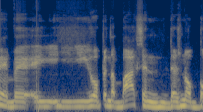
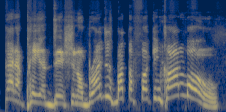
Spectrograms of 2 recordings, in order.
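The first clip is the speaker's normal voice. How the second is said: indignant retort; 8 semitones higher than usual. Retold or imitated. Gamer arguing with the clerk, high and outraged. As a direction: throw the words back at the clerk in outrage.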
